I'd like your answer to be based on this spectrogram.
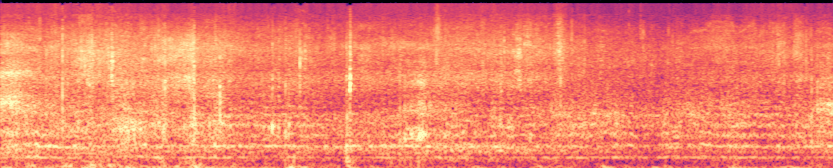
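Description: A large mass of honeybees buzzes over full honey supers in an apiary, a dense continuous drone close to the ear with individual bees zipping past, steady and fairly loud without speech.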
